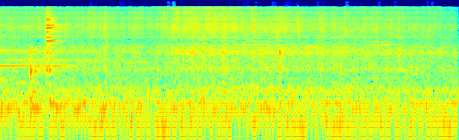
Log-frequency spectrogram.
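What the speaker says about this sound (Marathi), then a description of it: "हे जरा तडतडलं की आपण ह्याच्यामध्ये आपली मिरची, टोमॅटो आणि कोथिंबीर सगळं एकदम घालायचं आहे" Chillies, tomato and coriander hit a hot tempering for masoor dal, producing a steady, close sizzle with a sharp crackle near the start and light stirring scrapes, no talking.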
